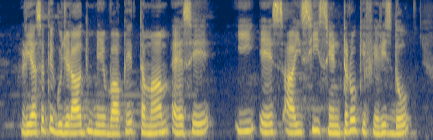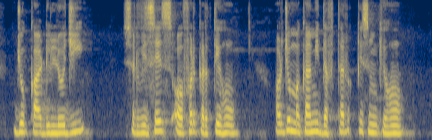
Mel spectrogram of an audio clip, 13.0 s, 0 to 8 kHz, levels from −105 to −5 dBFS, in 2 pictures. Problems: constant background noise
